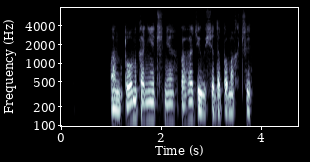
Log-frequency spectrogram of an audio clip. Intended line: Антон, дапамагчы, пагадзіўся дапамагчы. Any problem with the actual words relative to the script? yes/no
yes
